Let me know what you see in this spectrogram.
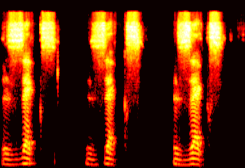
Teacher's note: la pronunciación de ese número es con una E abierta, con una Z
